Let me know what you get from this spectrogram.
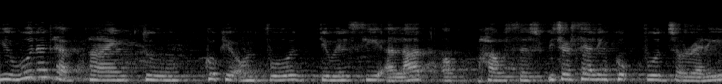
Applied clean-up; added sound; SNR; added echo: none; none; none; reverberation time 2.1 s.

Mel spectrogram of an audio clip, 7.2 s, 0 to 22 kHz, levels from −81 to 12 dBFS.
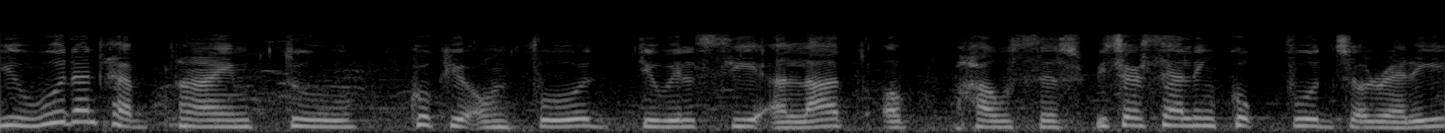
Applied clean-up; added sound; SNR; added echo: none; none; none; none.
